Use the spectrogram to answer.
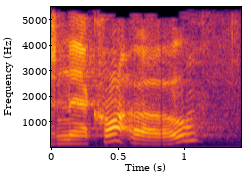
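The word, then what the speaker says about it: nekro (νεκρόω): Now the word here is nekro, N-E-K-R-O, actually double O, long O on the end.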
